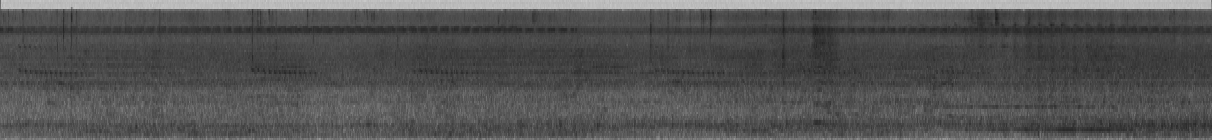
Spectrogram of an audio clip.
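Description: Passenger train coaches rolling slowly along a platform, a steady rumble of wheels on rail with a few faint, brief wheel squeals; it grows a little louder near the end.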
